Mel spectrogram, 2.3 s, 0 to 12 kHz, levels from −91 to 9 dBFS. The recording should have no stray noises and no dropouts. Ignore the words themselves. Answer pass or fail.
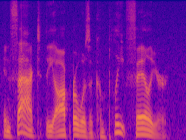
fail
